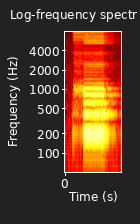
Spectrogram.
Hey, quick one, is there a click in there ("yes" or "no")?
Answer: no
